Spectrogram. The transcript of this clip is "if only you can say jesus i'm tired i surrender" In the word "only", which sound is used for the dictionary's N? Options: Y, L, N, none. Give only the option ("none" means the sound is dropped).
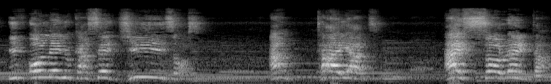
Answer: N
